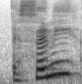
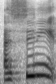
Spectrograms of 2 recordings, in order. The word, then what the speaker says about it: Iceni: So, Queen Boudica, if you didn't know, she was She's like a queen of the Ic- Iceni? Icini? I I always feel like I'm saying it wrong. Queen of the Iceni.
